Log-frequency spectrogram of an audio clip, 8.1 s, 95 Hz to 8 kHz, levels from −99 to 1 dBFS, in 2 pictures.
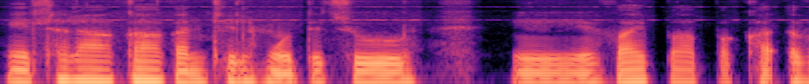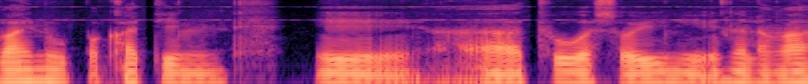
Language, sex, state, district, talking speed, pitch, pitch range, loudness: Mizo, male, Mizoram, Aizawl, 155 wpm, 95 Hz, 90-100 Hz, -22 LUFS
